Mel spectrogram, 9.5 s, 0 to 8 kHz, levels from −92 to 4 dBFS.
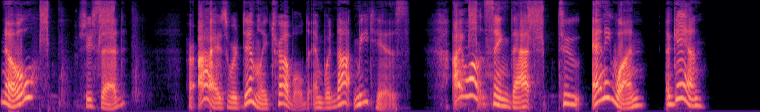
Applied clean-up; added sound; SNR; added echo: none; Tools; 19 dB; none.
